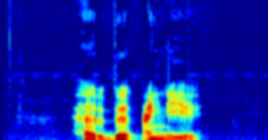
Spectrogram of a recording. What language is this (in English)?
Zaza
